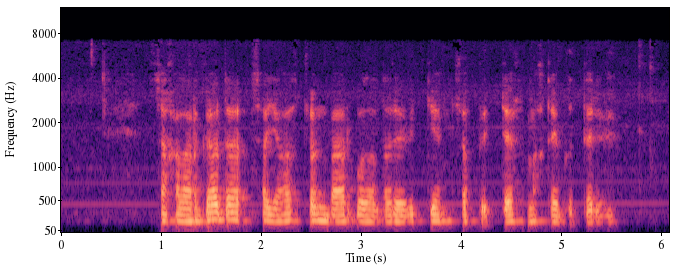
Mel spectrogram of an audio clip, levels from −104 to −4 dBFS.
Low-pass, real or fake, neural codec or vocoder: 7.2 kHz; real; none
